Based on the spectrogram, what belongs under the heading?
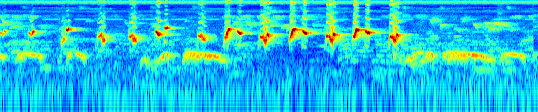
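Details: Sooty-headed bulbul singing long lively phrases, used as a lure to make other bulbuls sing back: rapid bubbly whistled notes, often paired and repeated about once a second, with lower wavering cooing notes at start and end.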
